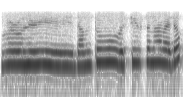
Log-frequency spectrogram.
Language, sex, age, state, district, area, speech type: Assamese, female, 18-30, Assam, Golaghat, urban, conversation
